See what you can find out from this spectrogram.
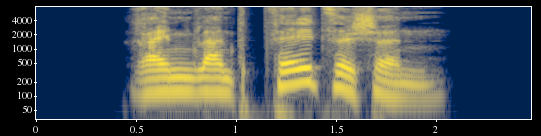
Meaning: inflection of rheinland-pfälzisch: 1. strong genitive masculine/neuter singular 2. weak/mixed genitive/dative all-gender singular 3. strong/weak/mixed accusative masculine singular
- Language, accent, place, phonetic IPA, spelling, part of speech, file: German, Germany, Berlin, [ˈʁaɪ̯nlantˈp͡fɛlt͡sɪʃn̩], rheinland-pfälzischen, adjective, De-rheinland-pfälzischen.ogg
